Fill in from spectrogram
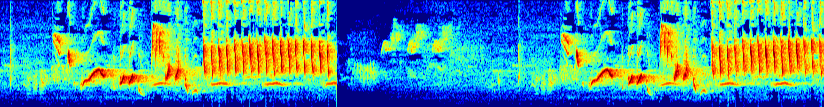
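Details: At Samsonvale, Australia, red-backed fairy-wrens interact outside the breeding season, giving two very high songs of tumbling squeaky notes that run into a rapid dry reel, separated by faint soft twitters.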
